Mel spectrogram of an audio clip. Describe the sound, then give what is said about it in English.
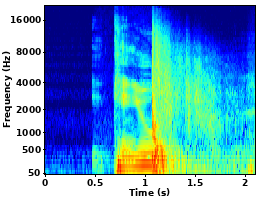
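A gunshot sound effect: a brief tonal swell leads straight into a single loud, sharp blast whose noisy tail fades over about a second. “That deserved a gunshot.”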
